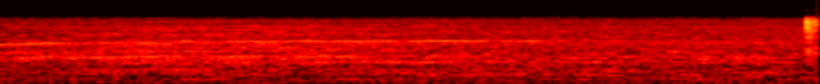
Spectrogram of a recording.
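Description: Near silence: faint room hiss with a faint, thin, steady high tone that stops about two-thirds of the way through.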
